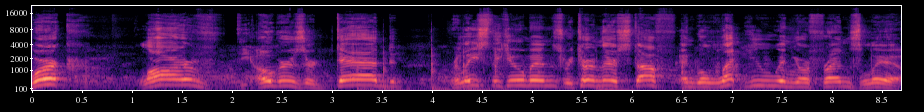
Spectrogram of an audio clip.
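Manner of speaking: very loud, high, booming voice. A player's character Taman magically amplifies his voice toward the goblins, loud, booming voice. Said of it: "I thaumaturge in a loud, booming voice".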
